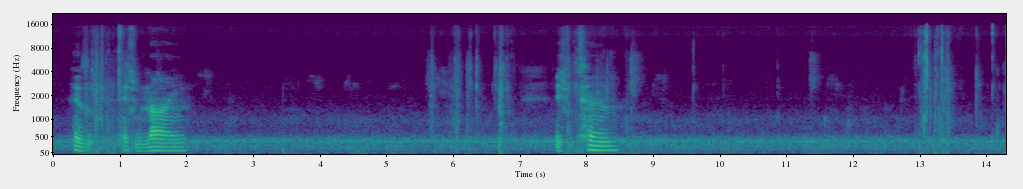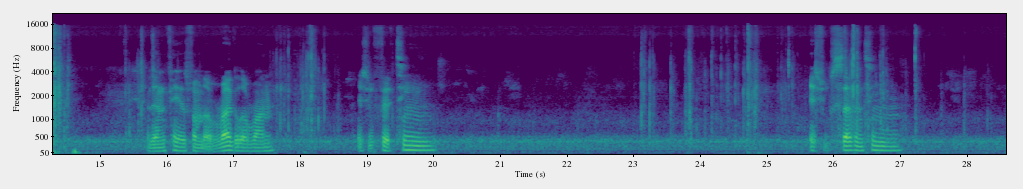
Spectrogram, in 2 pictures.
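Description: A comic book in a plastic sleeve rustles and taps as it is handled.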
